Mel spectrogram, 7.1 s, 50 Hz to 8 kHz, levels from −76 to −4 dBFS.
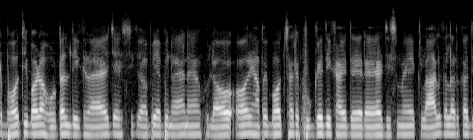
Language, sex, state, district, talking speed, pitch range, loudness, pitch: Hindi, male, Jharkhand, Sahebganj, 260 wpm, 130-140 Hz, -18 LUFS, 135 Hz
